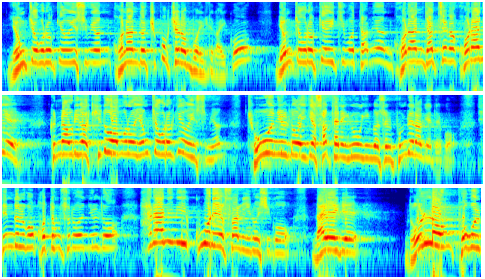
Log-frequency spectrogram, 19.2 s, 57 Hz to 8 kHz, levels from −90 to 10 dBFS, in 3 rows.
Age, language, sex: 50-69, Korean, male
